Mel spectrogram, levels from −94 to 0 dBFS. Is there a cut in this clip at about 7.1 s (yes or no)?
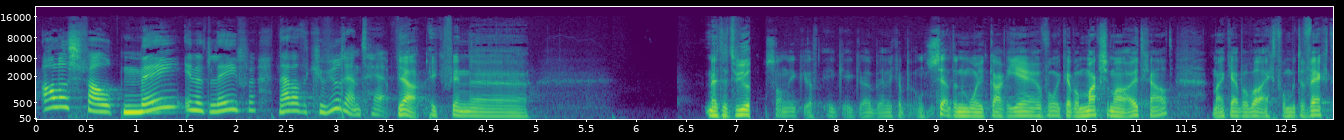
yes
